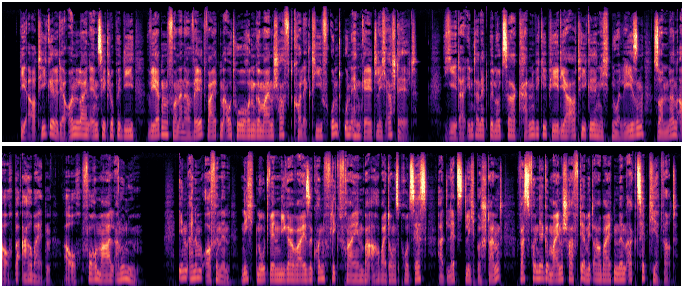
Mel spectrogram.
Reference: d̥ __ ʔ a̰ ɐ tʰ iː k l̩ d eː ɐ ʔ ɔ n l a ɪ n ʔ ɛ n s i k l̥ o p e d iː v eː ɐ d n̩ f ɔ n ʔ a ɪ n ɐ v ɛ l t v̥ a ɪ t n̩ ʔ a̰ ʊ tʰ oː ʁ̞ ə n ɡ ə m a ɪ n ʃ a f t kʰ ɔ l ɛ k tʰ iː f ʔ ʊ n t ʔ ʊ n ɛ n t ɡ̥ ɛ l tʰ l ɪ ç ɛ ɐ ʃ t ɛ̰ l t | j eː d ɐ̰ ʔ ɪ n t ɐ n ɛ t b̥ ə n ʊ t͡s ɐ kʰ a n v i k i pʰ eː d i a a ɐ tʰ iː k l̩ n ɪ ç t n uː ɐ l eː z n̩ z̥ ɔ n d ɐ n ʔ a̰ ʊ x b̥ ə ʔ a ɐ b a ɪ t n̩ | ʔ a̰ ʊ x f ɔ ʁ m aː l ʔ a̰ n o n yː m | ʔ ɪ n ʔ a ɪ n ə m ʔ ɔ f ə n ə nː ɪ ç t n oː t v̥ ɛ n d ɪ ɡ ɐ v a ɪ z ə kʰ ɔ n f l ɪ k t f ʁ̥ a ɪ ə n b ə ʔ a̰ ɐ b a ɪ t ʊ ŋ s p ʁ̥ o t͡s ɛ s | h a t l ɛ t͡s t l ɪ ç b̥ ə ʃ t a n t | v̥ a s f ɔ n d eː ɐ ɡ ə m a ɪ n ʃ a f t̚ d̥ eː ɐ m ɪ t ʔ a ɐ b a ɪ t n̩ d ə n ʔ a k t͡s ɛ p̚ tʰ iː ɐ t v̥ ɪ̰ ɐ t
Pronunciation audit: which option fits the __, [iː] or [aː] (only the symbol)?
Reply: iː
